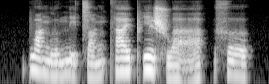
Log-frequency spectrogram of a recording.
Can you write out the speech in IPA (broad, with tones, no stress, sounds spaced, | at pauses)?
p w ɑ˥˩ ŋ l u˧˥ n̪ ḭ˨˩ t͡s ɑ˧˥ ŋ t̪ʰ a˥ ɪ̯ pʰ i˥˩ ʂ w ä̰˨˩˦ | x ɤ˥˩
